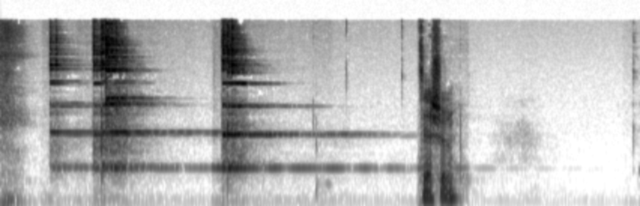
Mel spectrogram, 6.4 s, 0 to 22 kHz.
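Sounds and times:
wine glasses clinking together in a toast: 0.5s - 4.2s
speech: 4.2s - 4.7s.

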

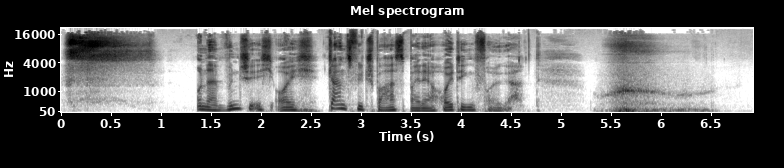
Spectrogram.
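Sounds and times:
speech: 1.4s - 5.0s
long deep inhalation: 4.8s - 6.7s.

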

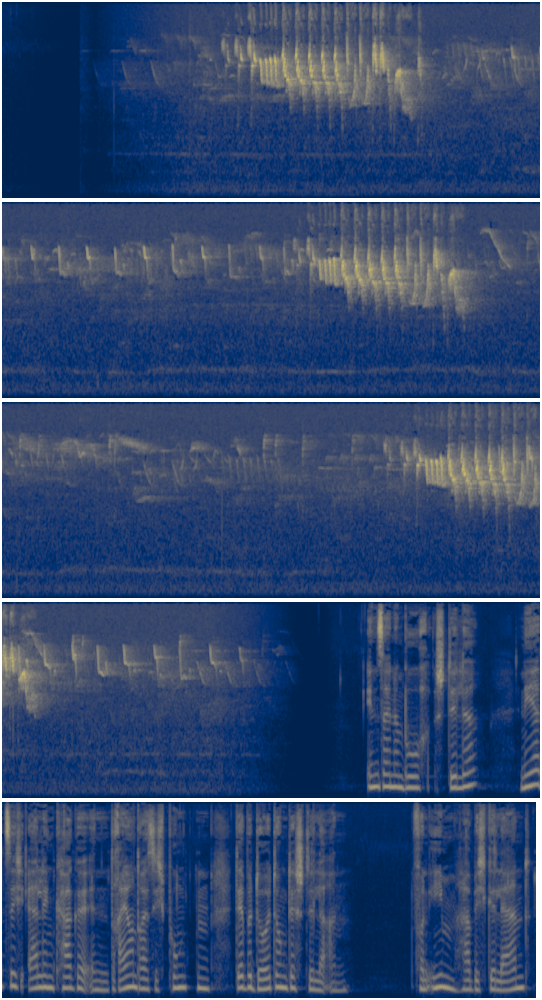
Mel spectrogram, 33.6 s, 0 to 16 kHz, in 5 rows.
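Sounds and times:
bird singing rapid high chirps and trills: 1.1s - 24.0s
speech: 25.0s - 31.3s, 32.1s - 33.5s.

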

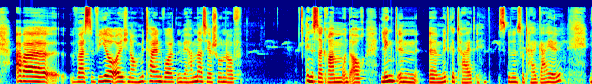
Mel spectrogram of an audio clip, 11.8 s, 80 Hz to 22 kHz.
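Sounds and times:
speech: 0.3s - 5.0s, 6.1s - 11.8s
birds chirping softly in Zehlendorf: 2.4s - 11.8s.

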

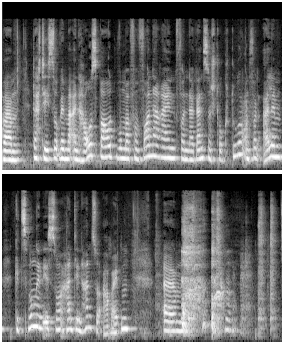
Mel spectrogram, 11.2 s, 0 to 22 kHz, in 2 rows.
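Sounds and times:
speech: 0.0s - 10.8s
breathy pauses between coughs: 5.6s - 5.8s, 8.2s - 8.7s
harsh raspy coughs: 9.2s - 11.1s.

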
